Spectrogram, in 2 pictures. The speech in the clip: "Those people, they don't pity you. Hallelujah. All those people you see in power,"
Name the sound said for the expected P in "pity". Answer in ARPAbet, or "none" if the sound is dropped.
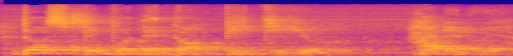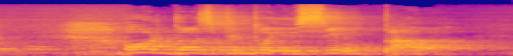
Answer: B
